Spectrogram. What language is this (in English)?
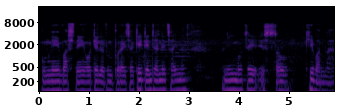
Nepali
